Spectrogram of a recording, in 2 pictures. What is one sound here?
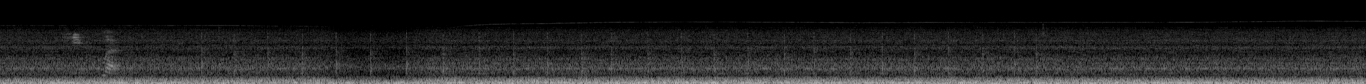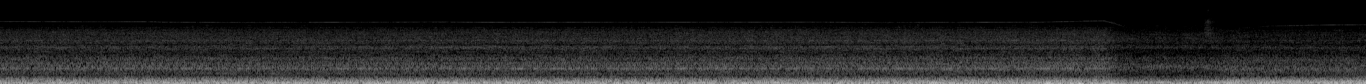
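A truck engine drones steadily at highway speed.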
